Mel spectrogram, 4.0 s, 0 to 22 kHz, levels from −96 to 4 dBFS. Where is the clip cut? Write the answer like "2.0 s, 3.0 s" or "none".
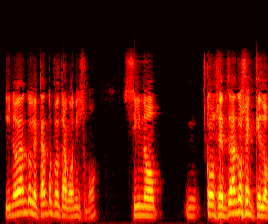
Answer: none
